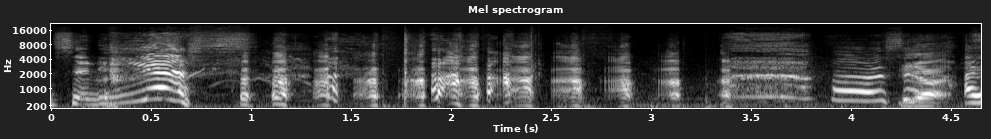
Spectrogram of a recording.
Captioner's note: both laugh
